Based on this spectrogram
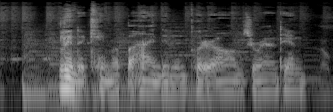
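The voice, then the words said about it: Put-on Southern accent. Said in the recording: “What is that accent? ... Going all southern.”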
